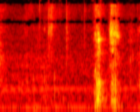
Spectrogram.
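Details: A Golden Retriever that often enjoys cabbage crunches it as a snack, giving two loud, crisp chomps close together after a few soft clicks.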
